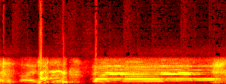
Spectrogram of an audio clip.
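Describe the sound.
Several voices hum and sing together in a sustained, wavering chord, mimicking the long blare of a train horn, broken briefly by a couple of sharp clicks before the held tone resumes.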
